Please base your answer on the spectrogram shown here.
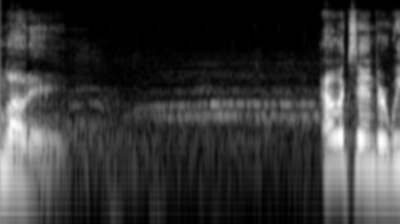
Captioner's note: audience cheers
